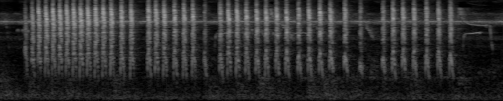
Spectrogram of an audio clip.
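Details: Eurasian tree sparrow fighting, a master recording for training competition birds: rapid bursts of harsh, high chirps, about ten per second, in three or four runs separated by brief gaps, over a steady high whine.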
